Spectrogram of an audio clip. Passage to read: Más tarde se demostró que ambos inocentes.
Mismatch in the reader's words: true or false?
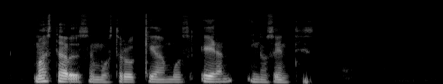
true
